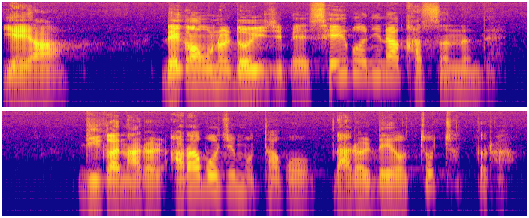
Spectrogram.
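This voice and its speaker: A man voicing Jesus as a kindly man who speaks calmly and gently in a sermon story. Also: fairly high pitch, normal speed, long reverb tail, voice pushed down. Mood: gentle.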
